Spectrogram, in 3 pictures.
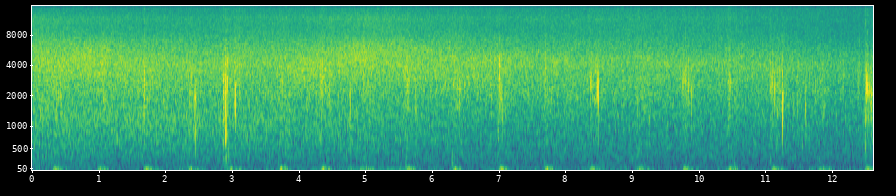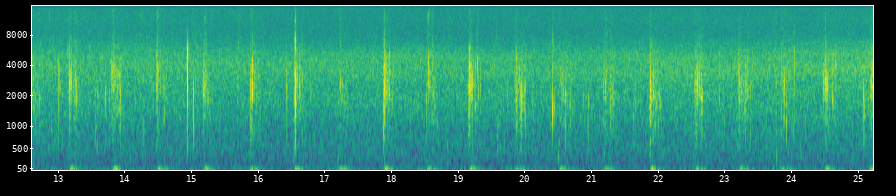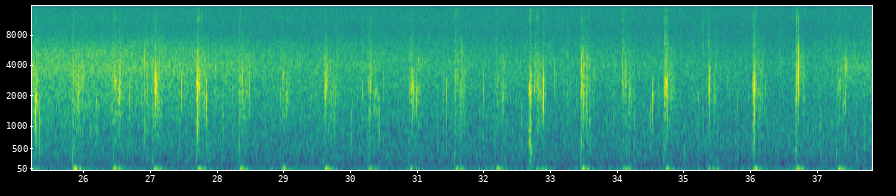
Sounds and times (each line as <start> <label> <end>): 0.0 unfiltered winds 13.5
0.0 a walk on a mountain 37.8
